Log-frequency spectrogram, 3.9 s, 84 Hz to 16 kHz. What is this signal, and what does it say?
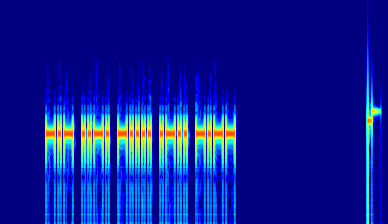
Morse code, heard as a keyed tone, about 39 wpm, 700 Hz. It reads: KF6LY
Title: USA Call Signs - 5 Characters - 6x Character Spacing - 40wpm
